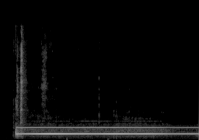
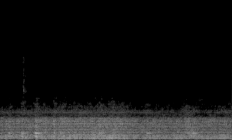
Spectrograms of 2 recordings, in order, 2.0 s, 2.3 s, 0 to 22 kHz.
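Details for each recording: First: Eddystone EC10 receiver after oscillator and dial alignment, tuned to 1400; a clean, steady tone with no hiss, warble or drift; the receiver is receiving properly. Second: Eddystone EC10 shortwave receiver after a full multi-band alignment, tuned around 20 MHz indoors without an outside aerial: dense hiss and buzz, then choppy crackles and fragments while tuning. Indoor interference swamps reception.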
